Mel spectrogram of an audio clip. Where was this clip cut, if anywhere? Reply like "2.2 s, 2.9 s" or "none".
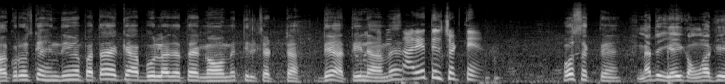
3.1 s, 6.3 s

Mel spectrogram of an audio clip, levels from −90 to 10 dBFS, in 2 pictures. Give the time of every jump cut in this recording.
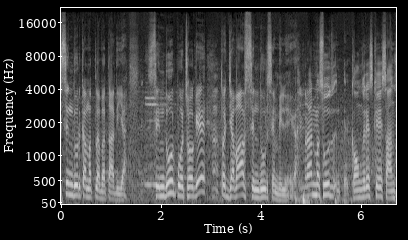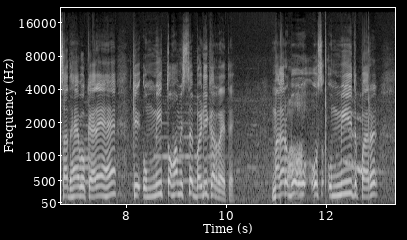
none

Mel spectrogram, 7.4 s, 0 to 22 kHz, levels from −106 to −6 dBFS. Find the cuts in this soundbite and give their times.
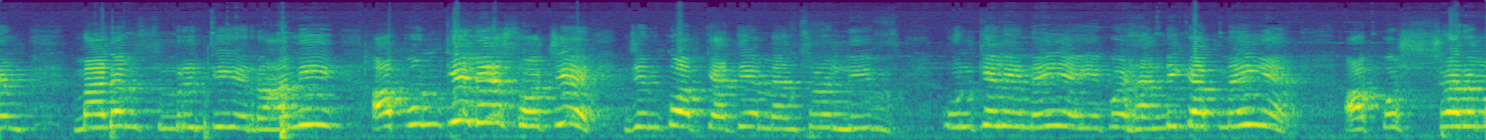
1.7 s

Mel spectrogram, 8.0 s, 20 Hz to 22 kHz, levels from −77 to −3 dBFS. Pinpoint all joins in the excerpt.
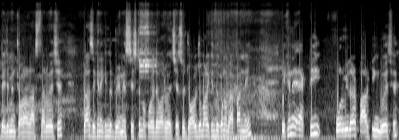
none

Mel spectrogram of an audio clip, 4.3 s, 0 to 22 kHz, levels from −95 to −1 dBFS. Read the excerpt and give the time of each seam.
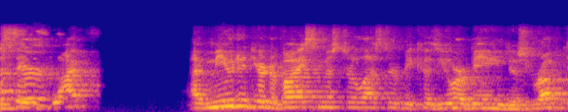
none

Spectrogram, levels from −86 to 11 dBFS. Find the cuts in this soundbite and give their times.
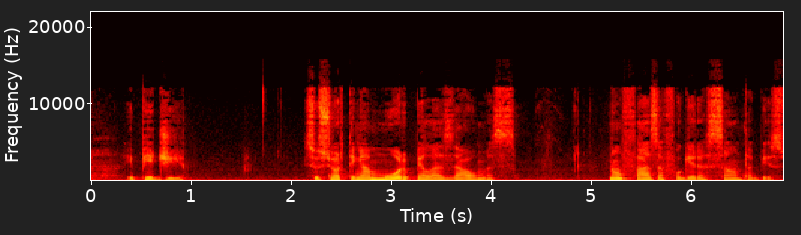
none

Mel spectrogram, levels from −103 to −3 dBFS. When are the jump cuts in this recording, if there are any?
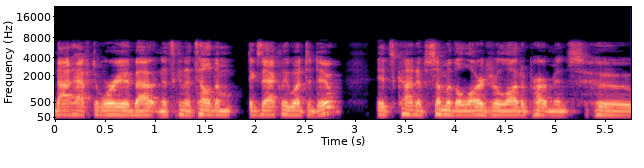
none

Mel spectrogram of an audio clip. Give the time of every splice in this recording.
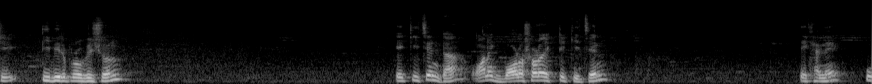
2.5 s

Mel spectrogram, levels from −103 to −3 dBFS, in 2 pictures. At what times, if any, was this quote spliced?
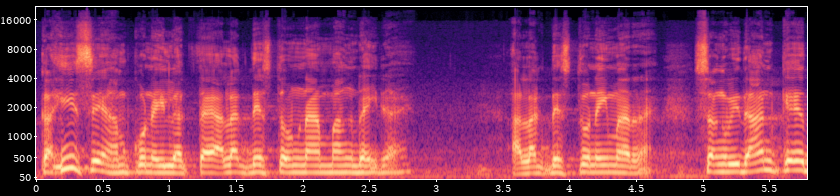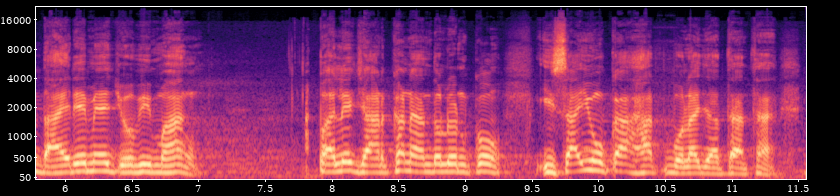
none

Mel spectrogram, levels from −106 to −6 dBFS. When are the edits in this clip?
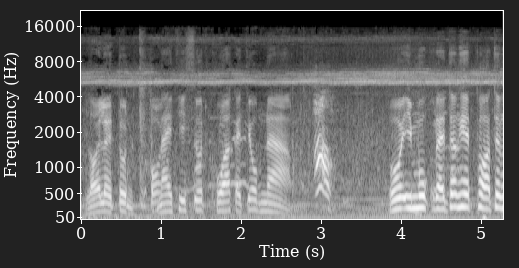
0.9 s

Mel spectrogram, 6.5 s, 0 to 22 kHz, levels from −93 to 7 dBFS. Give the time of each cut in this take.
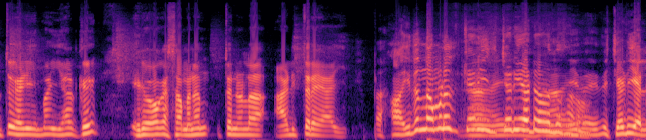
3.7 s

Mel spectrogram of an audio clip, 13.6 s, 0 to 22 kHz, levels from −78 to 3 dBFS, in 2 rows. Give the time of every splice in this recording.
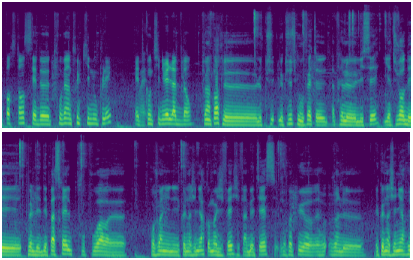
none

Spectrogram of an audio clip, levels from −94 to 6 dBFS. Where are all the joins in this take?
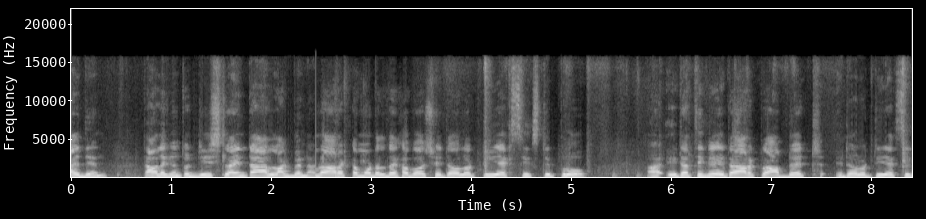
2.4 s

